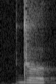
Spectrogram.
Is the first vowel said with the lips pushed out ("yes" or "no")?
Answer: yes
